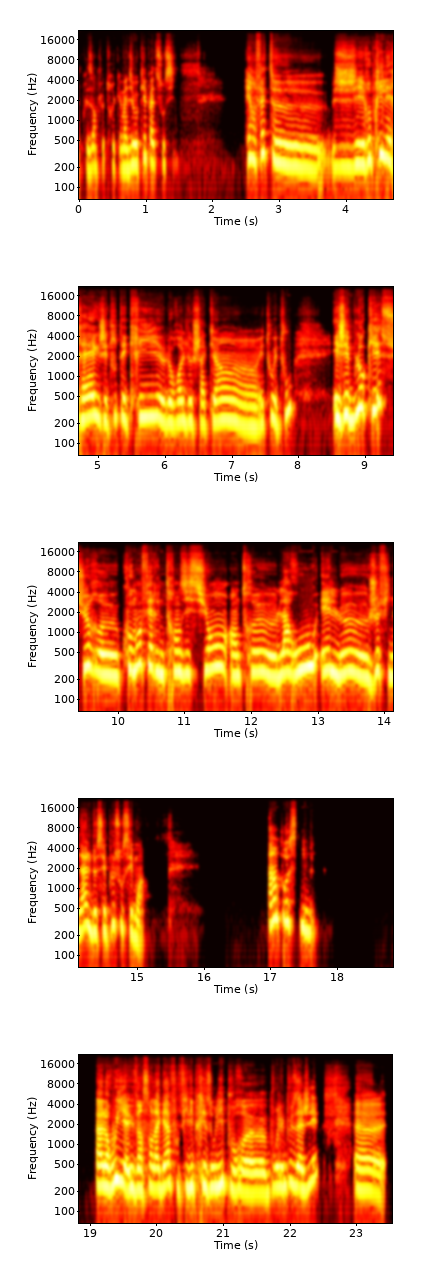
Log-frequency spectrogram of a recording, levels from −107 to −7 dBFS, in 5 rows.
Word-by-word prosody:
présente 190 +1 -14
le - - -18
truc». 200 - -17
Elle 190 - -10
m'a 190 - -5
dit: 215 +4 -3
«OK, 250 +6 -2
pas 235 -3 -4
de 225 - -16
souci». 225 +2 -12 1.1
Et 275 - -1
en 265 - -1
fait, 320 +3 -2
heu, 210 -5 -1
j'ai 205 +3 -2
repris 260 +7 +2
les 275 -4 +3
règles. 245 +2 +2
J'ai 220 -1 -3
tout 245 +5 -10
écrit, 250 +2 -2
heu, 220 - +2
le 210 - 0
rôle 210 +1 -2
de 215 - -3
chacun 205 -2 -4
et 200 - -7
tout 240 +5 -7
et 215 - -2
tout 300 - -4 0.6
et 240 - +6
j'ai 270 +3 +6
bloqué 315 - +4
sur, 300 -8 0
heu, 235 -1 +4
comment 290 +8 +1
faire 315 -4 -1
une 245 -2 +2
transition 265 +4 -2
entre, 230 +2 -4
heu, 255 -4 +1
la 250 +4 +2
Roue 280 +6 +5
et 265 +2 -1
le 240 -3 +1
jeu 255 +8 -3
final 245 +1 -2
de 220 - -2
C’est 230 +1 -5
plus 285 +4 -7
ou 275 - -6
c’est 225 -3 -5
moins. 160 -4 -8 1.8
Impossible. 310 - 0 1.5
Alors 240 -1 +6
oui, 300 +3 +8
il - - +3
y - - +7
a 205 - +7
eu 225 - +2
Vincent 215 +2 -1
Lagaffe 235 +4 +2
ou 225 - -7
Philippe 230 +1 -2
Rizzoli 235 +2 +1
pour, 210 -5 -4
heu 185 -1 0
pour 230 +3 -2
les 230 - 0
plus 245 0 -3
âgés. 245 - -2 0.5
Heu 210 -4 -1
235 Hz, 185 wpm, -21 LUFS, 215-265 Hz, 1.8 s, oui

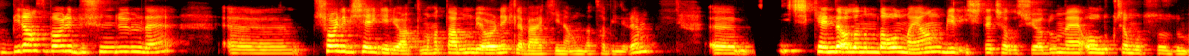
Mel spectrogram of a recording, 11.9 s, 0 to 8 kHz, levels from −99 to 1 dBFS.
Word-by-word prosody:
biraz 300 +7 0
böyle 280 -4 +2
düşündüğümde, 245 +3 -4 0.5
eee, 175 -1 -6 0.3
şöyle 280 -1 +5
bir - - -3
şey 240 -2 +2
geliyor 185 -6 0
aklıma; 160 +3 -7
hatta 195 0 -1
bunu 205 +1 -3
bir - - +2
örnekle 180 +1 +5
belki 150 0 -4
yine 150 -2 -5
anlatabilirim. 145 - -7 0.6
Eee, 265 -1 +2 0.4
hiç 295 +1 -2
kendi 255 0 +7
alanımda 235 0 +3
olmayan 235 +1 +1
bir 225 0 0
işte 205 0 -5
çalışıyordum 180 +1 -4
ve 195 0 +1
oldukça 195 0 -2
mutsuzdum 170 -5 -7
205 Hz, 135 wpm, -21 LUFS, 175-245 Hz, 0.6 s, kendi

